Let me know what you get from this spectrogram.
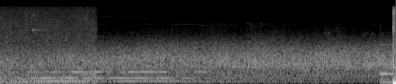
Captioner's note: Vehicles on road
